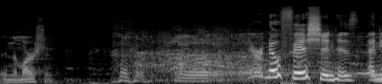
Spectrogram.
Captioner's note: audience laughs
